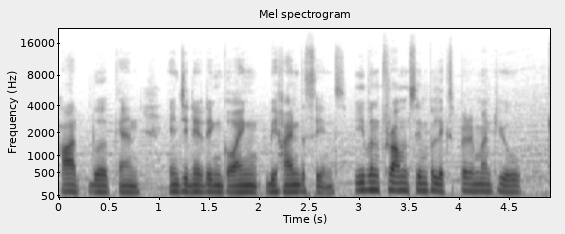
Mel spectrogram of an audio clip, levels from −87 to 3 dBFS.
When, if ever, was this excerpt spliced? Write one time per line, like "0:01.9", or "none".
0:02.8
